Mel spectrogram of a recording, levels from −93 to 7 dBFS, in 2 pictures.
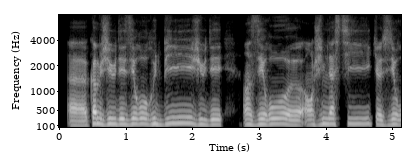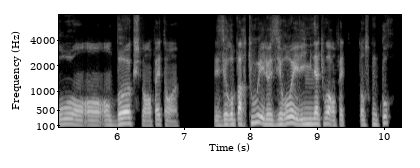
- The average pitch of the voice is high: No, low, 135 Hz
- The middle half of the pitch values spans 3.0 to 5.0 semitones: No, narrow, 2.6 semitones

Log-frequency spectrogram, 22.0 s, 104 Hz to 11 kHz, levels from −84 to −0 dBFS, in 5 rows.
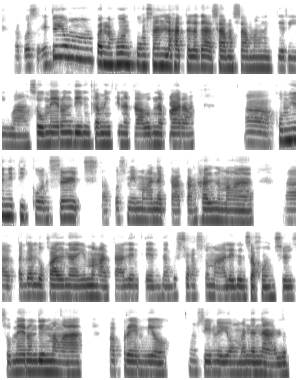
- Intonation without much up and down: Yes, narrow, 1.8 semitones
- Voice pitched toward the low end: No, medium, 155 Hz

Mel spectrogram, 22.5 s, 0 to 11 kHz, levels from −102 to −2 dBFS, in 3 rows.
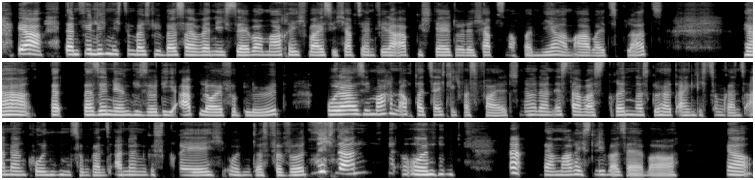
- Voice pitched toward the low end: No, high, 195 Hz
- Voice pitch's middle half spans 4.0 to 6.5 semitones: No, average, 2.9 semitones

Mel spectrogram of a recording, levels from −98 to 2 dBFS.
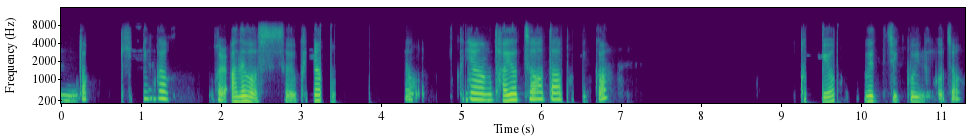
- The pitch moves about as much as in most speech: Yes, average, 5.0 semitones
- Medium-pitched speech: No, high, 205 Hz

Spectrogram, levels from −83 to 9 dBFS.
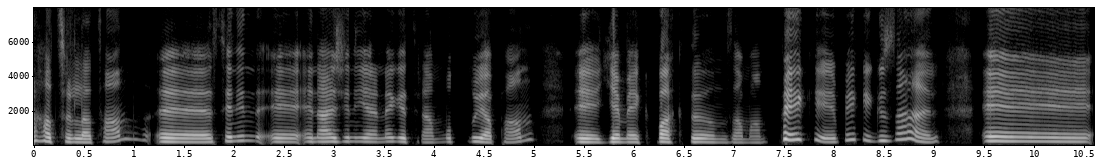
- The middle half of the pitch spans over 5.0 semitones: No, average, 3.3 semitones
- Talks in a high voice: Yes, high, 220 Hz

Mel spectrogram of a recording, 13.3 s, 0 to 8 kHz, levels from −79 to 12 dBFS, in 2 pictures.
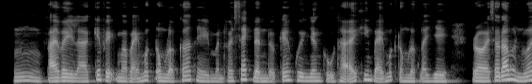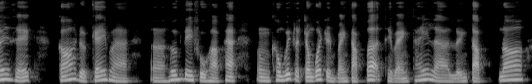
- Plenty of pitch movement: No, average, 4.8 semitones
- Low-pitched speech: Yes, low, 125 Hz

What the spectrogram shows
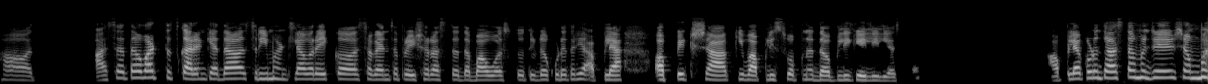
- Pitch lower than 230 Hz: No, high, 240 Hz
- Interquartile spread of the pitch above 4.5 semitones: No, average, 3.7 semitones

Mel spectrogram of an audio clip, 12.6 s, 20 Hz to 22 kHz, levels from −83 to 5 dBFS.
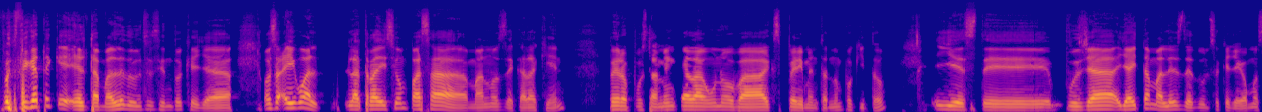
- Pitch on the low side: Yes, low, 120 Hz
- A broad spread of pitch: No, average, 4.0 semitones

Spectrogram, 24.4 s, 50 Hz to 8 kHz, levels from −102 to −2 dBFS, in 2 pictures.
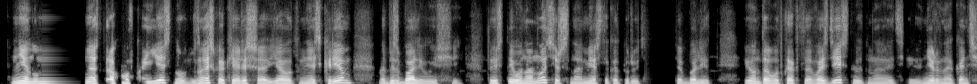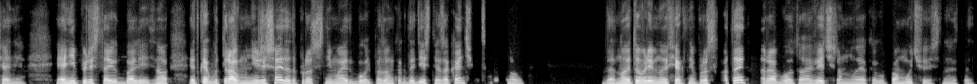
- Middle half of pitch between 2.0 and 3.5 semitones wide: No, average, 4.0 semitones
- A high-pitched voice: No, medium, 140 Hz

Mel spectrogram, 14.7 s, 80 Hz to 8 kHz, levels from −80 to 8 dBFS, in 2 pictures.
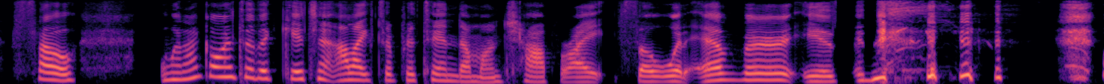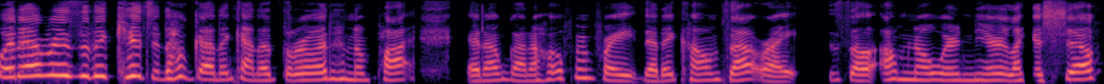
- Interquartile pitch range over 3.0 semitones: Yes, average, 4.4 semitones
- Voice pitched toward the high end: Yes, high, 230 Hz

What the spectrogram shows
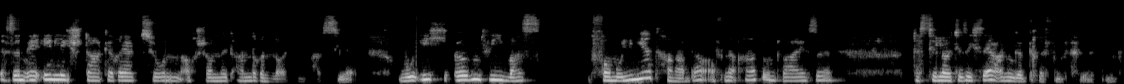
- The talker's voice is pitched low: No, medium, 180 Hz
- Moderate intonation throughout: Yes, average, 3.1 semitones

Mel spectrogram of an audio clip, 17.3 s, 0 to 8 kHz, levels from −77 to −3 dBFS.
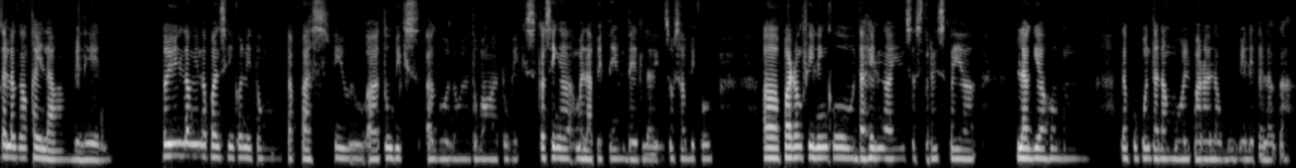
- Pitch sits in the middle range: Yes, medium, 175 Hz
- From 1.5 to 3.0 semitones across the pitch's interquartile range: Yes, narrow, 2.5 semitones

